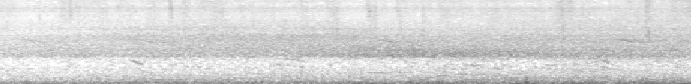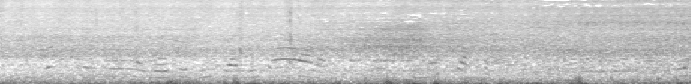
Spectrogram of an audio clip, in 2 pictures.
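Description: Footsteps patter on a paved sidewalk.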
